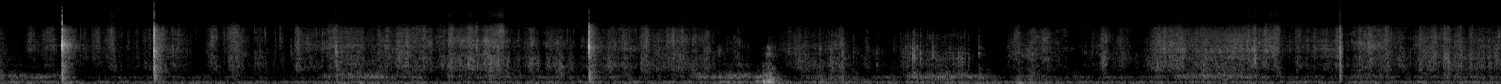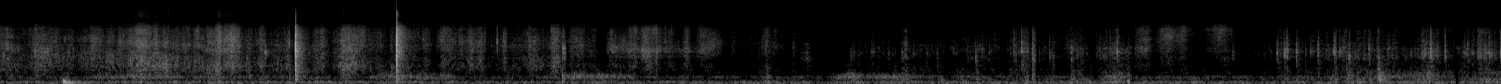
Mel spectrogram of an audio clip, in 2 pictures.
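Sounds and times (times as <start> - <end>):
bubble wrap bubbles popping: 0.0 - 23.2
bubble wrap crinkling: 0.0 - 30.0.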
